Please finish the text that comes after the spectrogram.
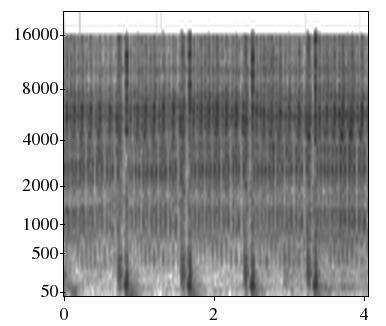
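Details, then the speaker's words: Model hit-and-miss engine after moving the latch edge and slightly tightening the governor spring: sharp firing pops about seventy a minute over light clatter, latch barely moving, speed a little faster; governor latch barely engaging. "that is barely moving that latch just barely moving it's a nice speed that's a little bit faster than it was um I just tightened up the spring a little bit that is really nice"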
